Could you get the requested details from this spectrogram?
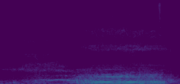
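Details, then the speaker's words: A single rough, buzzing snore, swelling in loudness over about a second; snoring. "ooh and I just heard a knock but you probably couldn't hear it over chunks snoring love him"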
